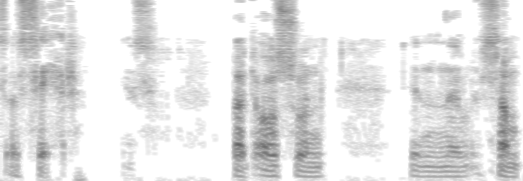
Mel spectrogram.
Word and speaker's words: hacer: To do or to make is hacer. Spelled H-A-C-E-R. Again, the H is not pronounced, so you have hacer, to do.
